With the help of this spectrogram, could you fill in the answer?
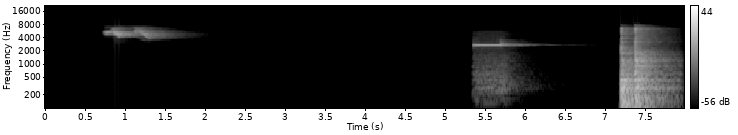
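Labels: First, chirping can be heard. Next, there is beeping. After that, you can hear knocking.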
